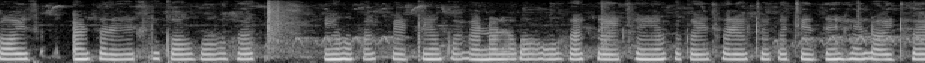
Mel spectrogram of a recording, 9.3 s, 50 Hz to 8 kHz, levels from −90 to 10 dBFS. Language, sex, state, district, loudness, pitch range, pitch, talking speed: Hindi, female, Odisha, Khordha, -14 LUFS, 235-250 Hz, 245 Hz, 60 wpm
